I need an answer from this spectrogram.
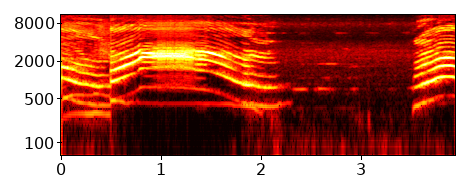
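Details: Two cats fighting: long wailing yowls with rich harmonics, rising then falling over about two seconds, a pause, then another yowl begins.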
